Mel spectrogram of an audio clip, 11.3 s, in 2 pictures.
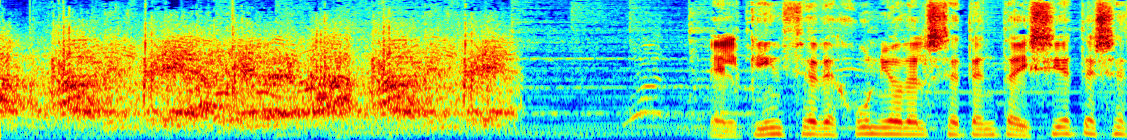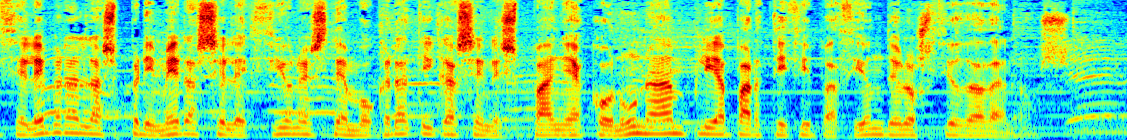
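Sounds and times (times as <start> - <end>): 
protest crowd chanting slogans for amnesty and freedom: 0.0 - 2.6
speech: 3.6 - 11.2.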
